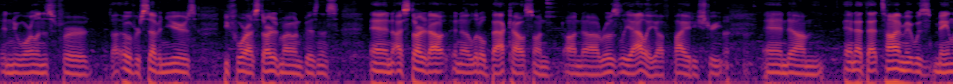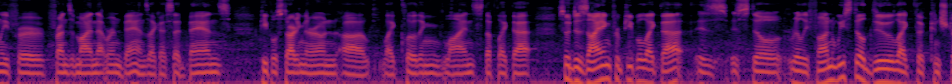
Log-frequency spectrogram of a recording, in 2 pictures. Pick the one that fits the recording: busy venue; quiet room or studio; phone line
busy venue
